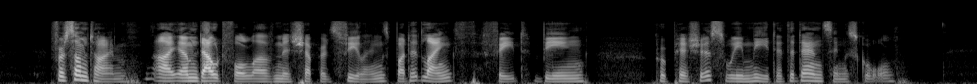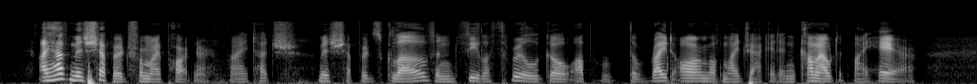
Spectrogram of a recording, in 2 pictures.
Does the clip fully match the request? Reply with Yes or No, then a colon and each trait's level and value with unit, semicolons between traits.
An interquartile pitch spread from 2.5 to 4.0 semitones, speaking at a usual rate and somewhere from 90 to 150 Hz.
Yes: average, 2.8 semitones; average, 160 wpm; medium, 140 Hz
